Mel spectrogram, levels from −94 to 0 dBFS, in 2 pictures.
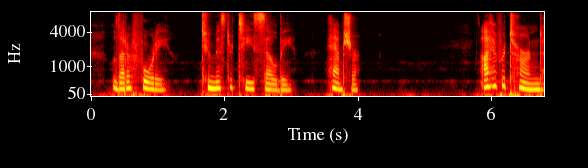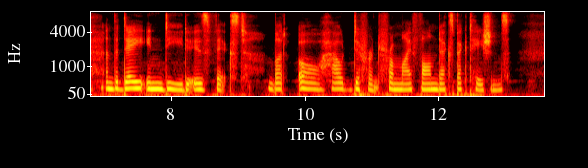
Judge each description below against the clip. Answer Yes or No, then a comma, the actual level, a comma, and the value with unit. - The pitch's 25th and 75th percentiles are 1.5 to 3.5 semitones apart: Yes, average, 2.7 semitones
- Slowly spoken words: Yes, slow, 105 wpm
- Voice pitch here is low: No, medium, 170 Hz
